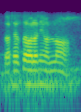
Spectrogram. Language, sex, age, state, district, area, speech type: Assamese, male, 18-30, Assam, Dibrugarh, urban, conversation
